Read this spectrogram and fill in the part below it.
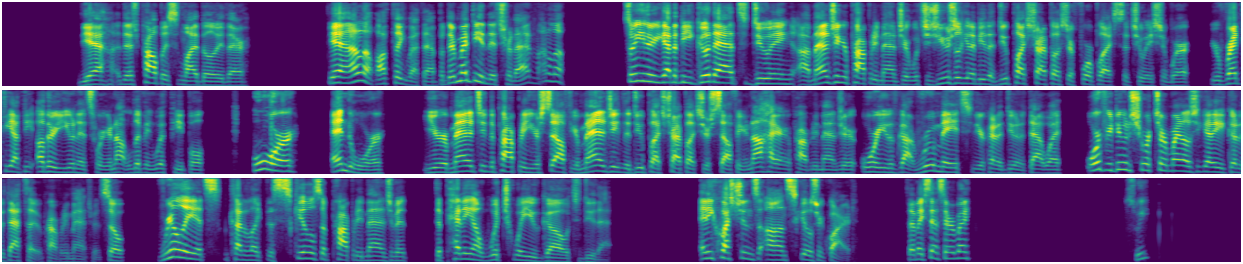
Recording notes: This was a live class recorded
